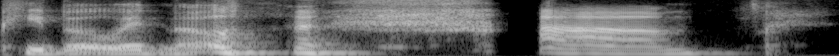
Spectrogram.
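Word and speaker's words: PiBoIdMo: It was picture book idea month, which everyone pronounced differently, but I called it Peebo Idmo.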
